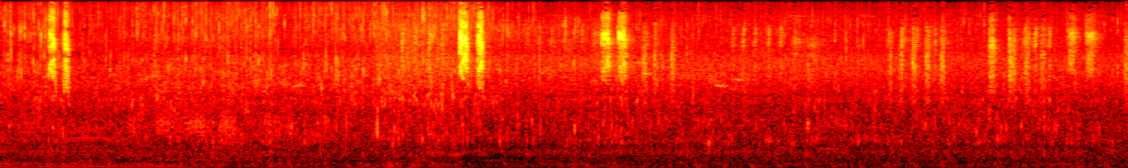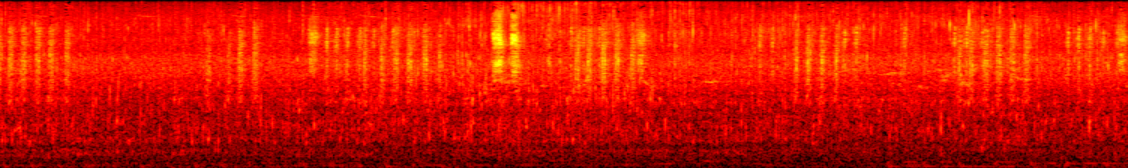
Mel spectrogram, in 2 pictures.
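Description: Rapid, harsh chattering call series from fieldfares, each burst a quick run of clicks, recurring every few seconds over a steady trickling, running-water hiss.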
